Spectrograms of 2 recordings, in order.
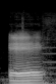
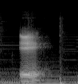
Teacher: However, most Koreans pronounce these two vowels almost same.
